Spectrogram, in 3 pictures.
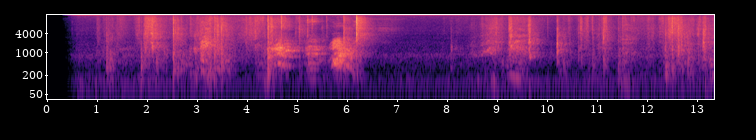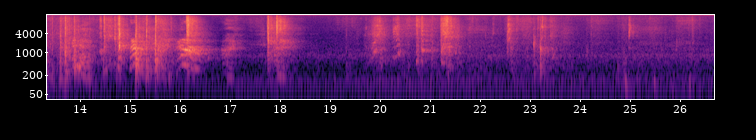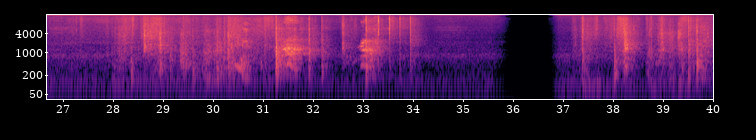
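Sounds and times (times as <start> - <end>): grunts and breaths: 9.1 - 9.9.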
